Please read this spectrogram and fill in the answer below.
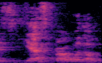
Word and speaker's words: Jesper: if you will but in Denmark J's are pronounced with a Y so it's with a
